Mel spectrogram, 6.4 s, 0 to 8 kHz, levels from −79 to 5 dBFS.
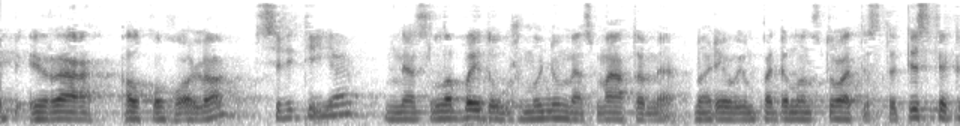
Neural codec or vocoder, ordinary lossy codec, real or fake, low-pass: codec, 24 kHz, 6 kbps, HILCodec; MP3, 32 kbps; fake; 7.2 kHz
